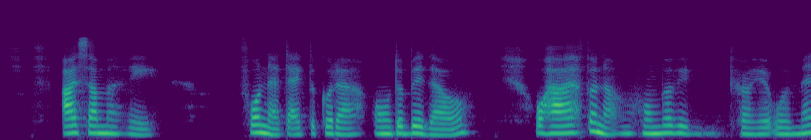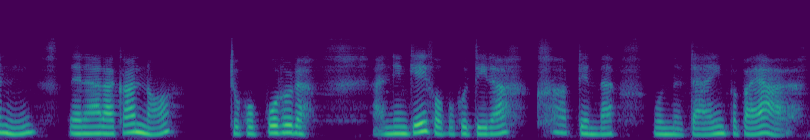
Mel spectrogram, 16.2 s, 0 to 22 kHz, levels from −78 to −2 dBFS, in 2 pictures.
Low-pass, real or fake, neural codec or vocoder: 7.2 kHz; fake; codec, 16 kHz, 0.2 kbps, FocalCodec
